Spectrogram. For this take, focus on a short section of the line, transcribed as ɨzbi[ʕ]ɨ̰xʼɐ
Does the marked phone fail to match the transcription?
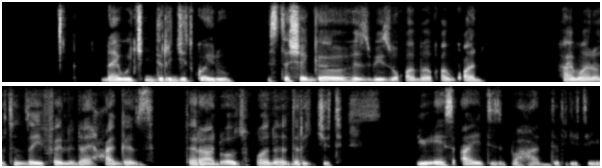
yes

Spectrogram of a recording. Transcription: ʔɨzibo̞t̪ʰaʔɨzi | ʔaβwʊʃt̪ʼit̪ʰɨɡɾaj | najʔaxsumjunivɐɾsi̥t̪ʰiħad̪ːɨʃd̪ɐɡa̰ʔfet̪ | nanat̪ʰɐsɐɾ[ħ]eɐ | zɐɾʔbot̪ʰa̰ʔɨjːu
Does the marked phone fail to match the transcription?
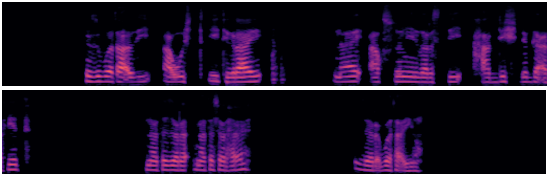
no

